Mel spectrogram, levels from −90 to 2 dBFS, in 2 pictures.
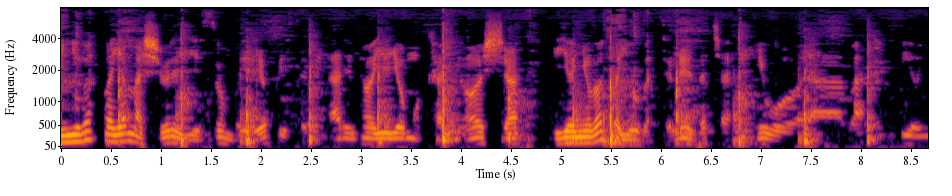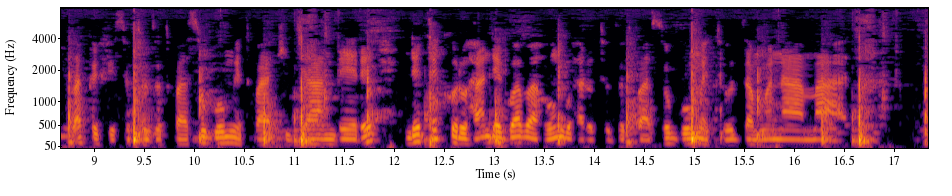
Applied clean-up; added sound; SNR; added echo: classical method Wiener filter.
